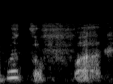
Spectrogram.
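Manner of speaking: breathy high disbelief; 1 shocked disbelief. Retold or imitated. Retelling his reaction to the accusations, stunned. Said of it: "I'm like".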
